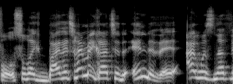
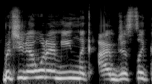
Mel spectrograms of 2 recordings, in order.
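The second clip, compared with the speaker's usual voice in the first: ordinary talk, nothing marked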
